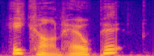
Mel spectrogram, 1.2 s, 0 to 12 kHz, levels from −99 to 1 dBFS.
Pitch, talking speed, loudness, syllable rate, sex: 125 Hz, 205 wpm, -18 LUFS, 4.6 syllables/s, male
